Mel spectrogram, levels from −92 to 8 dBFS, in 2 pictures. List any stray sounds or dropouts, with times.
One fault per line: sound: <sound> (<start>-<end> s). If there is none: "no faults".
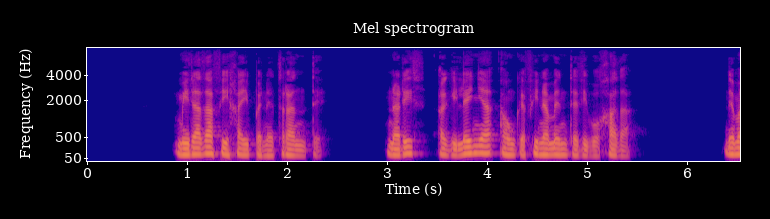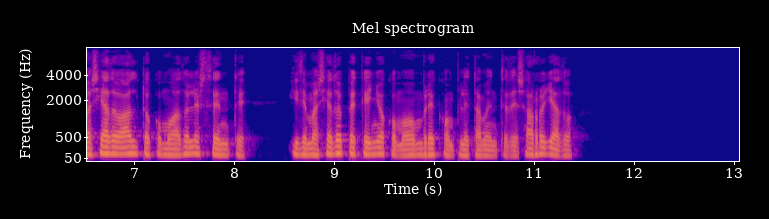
no faults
